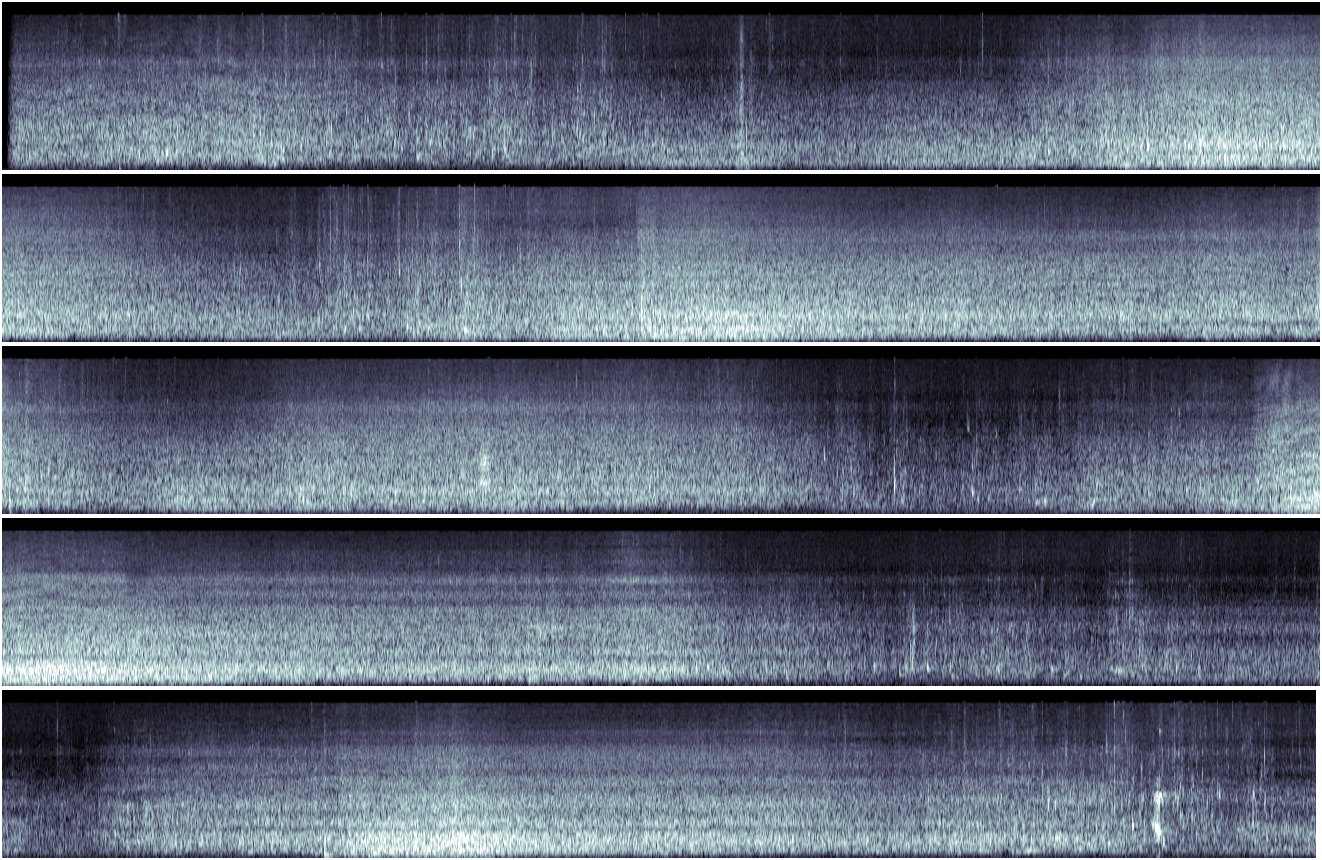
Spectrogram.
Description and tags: Relaxing Beach Waves
Recording of soft waves lapping on beach shore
